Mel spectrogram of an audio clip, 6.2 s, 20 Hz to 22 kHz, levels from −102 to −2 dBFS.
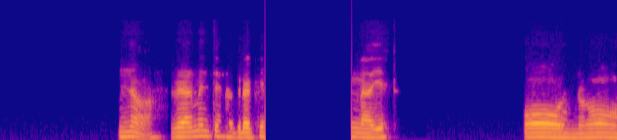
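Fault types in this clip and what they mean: Rebuffering stall: the player exhausted its downloaded audio at 2.64 s and halted until more data arrived, leaving silence until 3.51 s. The speech then resumes exactly where it stopped, so no content is lost, but about 0.87 s of dead time is inserted.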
